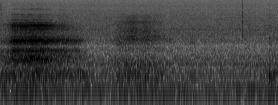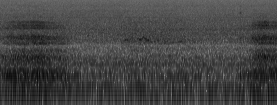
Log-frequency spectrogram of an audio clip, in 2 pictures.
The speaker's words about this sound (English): Join me by taking a couple slow, deep breaths in through your nose and out through your mouth. In. Out.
